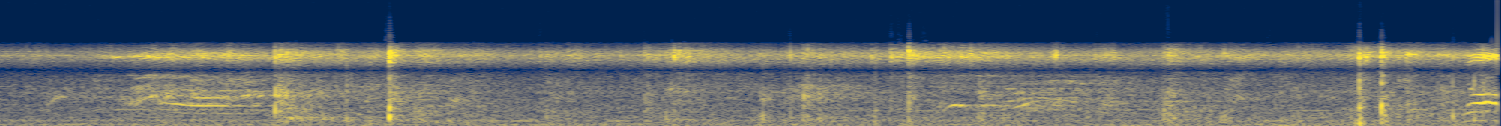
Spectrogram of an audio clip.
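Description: Tennis rally: sharp pops of the ball off racket strings and court, spaced a few seconds apart, with two close together near the end.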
